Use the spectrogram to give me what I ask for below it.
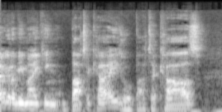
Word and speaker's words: Butterkäse: It's pronounced butterkäse.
